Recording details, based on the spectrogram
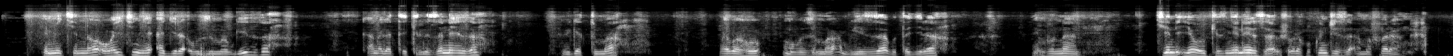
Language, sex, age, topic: Kinyarwanda, male, 36-49, government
